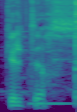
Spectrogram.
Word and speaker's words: Guelters: J'ai vu, il y a aussi Jean Gelters. Je prononce bien son nom, hein, ça va. Gelters. – Très bien, très bien.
